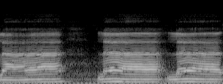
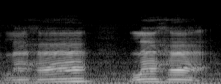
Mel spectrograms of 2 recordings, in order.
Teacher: jadi huruf H itu keluarnya dari aqsal halqi, tenggorokan yang paling jauh, yang paling dalam, yaitu tepatnya di pita suara.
